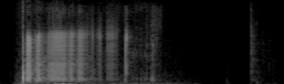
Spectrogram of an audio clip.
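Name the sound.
fart sound effect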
